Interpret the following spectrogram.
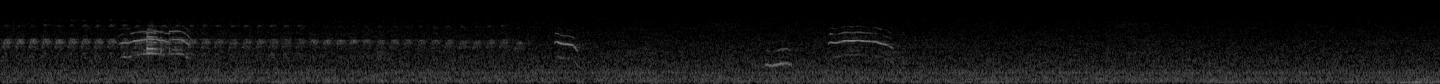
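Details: Morning barks from a local red fox in Conifer, Colorado: three hoarse, harmonic, arching yelps at roughly three-second intervals over steady low background hiss.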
